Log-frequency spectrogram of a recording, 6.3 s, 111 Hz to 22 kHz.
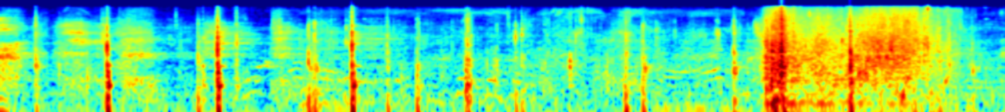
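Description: Basketball dribbled on an outdoor hard court: sharp bounces about every 0.7 s, then lighter, quicker bounces. Near the end comes a loud burst of hissing noise lasting about a second.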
